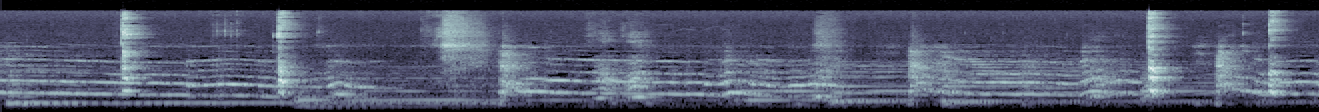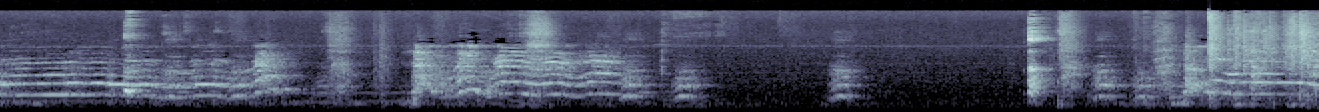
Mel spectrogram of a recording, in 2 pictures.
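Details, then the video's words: A pet dog howls in reaction to a recording of another dog playing piano and howling: wavering, sliding howls rise and fall over plucked piano notes and a low sustained tone, with a brief quiet gap near the end. "Dog Plays Piano and Howls"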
